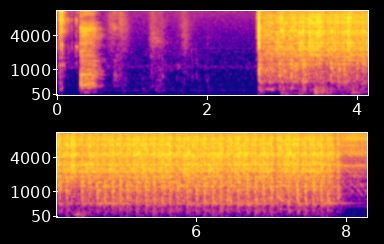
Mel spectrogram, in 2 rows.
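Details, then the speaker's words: 1996 Camaro 3.8L V6, bought sight unseen, cranked with the injector fuse pulled after being rotated by hand: quiet, then a harsh whirring crank for about five seconds that dies away. The engine turns but won't catch; cause unconfirmed. "I'm going to leave my microphone here so you can hear this saying just come to a screaming"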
